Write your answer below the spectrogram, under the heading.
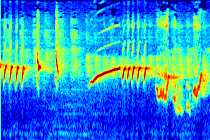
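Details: White-rumped shama singing with prinia mimicry: short chipped notes, a long rising whistle, a quick trill, then a rough, lower warbling jumble.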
